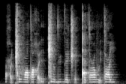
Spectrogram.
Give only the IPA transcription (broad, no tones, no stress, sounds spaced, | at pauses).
ħ ə̰ ǁ ə v ɔ tˤ œ χ ḛ r ǁ ĩ ə̯ d̪ y d̪ ɛ t͡ʃʼ ɛ̰ ǃ ɛ t ʕ ɔ v ḛ t ʕ i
